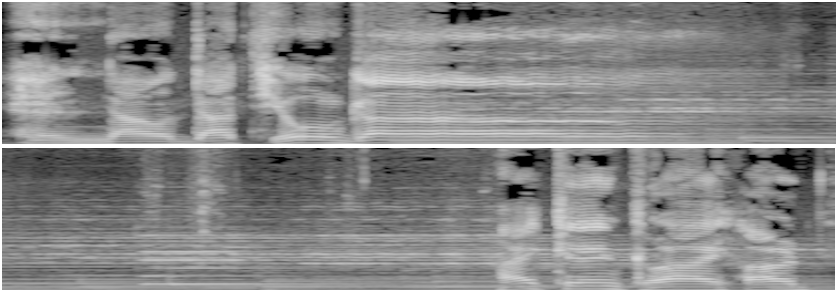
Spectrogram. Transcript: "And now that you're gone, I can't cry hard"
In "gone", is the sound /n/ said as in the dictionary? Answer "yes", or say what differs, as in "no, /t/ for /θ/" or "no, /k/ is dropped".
no, /n/ is dropped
